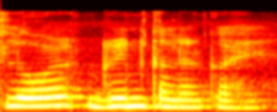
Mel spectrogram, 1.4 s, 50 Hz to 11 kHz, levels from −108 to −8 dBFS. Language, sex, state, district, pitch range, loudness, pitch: Hindi, female, Assam, Hailakandi, 205-235 Hz, -14 LUFS, 225 Hz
